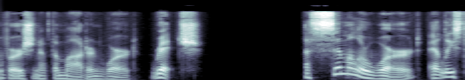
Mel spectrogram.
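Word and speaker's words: rīc: k sound but remember in Old English it was pronounced Rich so it had experienced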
